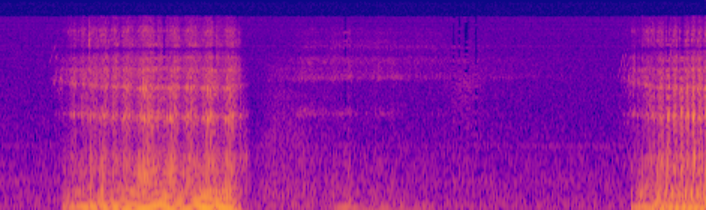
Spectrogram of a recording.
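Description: A sleeping dog gives loud, low, rumbling snores, one long snore then a quieter breath and another starting.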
